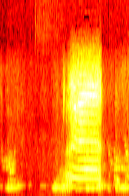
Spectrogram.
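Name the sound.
cat meowing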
